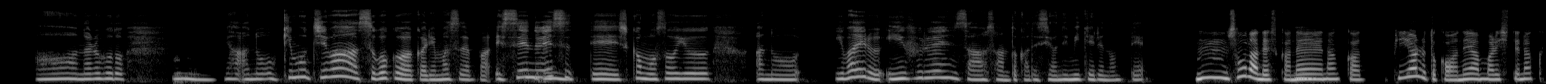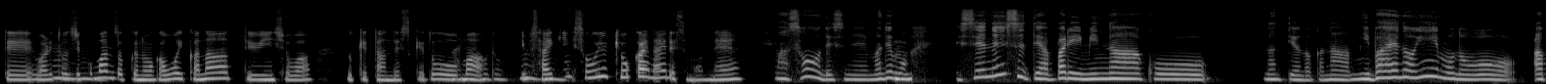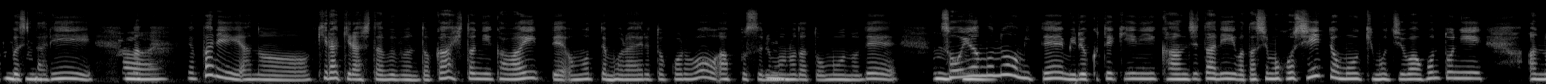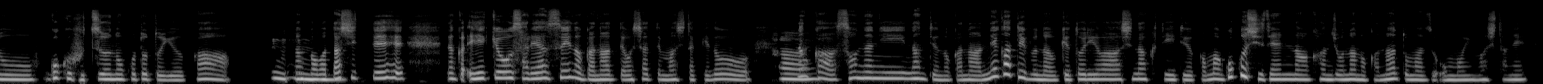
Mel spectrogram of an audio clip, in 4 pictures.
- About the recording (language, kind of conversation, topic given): Japanese, advice, 他人と比べて物を買いたくなる気持ちをどうすればやめられますか？
- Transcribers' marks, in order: other background noise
